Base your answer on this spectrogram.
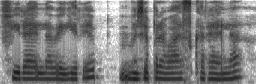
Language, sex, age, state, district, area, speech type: Marathi, female, 18-30, Maharashtra, Sindhudurg, rural, spontaneous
